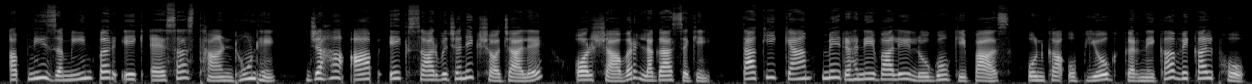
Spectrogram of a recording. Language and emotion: Hindi, neutral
